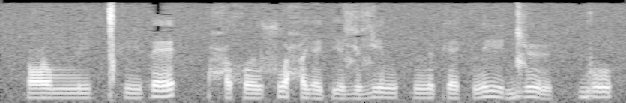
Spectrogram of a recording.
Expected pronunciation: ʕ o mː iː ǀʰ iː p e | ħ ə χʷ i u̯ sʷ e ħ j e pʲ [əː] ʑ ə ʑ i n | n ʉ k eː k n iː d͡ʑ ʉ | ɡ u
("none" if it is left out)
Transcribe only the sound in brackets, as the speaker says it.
əː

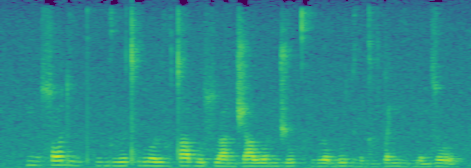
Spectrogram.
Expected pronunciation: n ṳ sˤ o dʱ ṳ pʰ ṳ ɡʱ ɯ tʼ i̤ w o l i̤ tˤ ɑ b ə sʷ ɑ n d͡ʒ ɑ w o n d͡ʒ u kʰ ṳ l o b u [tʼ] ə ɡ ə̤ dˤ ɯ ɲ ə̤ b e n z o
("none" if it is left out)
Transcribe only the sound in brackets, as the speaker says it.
dʱ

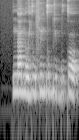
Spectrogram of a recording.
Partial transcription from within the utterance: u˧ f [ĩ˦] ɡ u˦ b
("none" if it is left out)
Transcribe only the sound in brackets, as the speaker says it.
ĩ˦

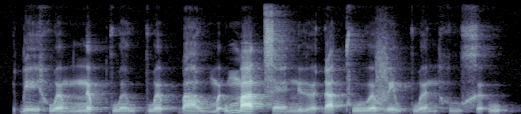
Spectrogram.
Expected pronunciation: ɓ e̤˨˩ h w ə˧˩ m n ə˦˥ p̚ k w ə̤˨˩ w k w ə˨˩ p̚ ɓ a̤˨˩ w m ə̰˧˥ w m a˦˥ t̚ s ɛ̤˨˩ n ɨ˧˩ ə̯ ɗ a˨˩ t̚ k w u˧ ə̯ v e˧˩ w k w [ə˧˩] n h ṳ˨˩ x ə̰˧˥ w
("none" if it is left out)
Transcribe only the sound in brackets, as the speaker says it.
ə˧˩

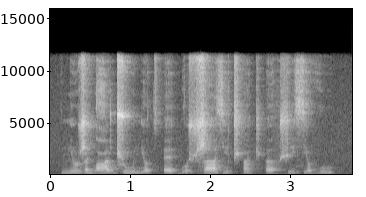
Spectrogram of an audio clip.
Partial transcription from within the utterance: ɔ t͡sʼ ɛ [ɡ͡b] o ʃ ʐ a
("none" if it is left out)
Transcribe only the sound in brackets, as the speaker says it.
ɡ͡b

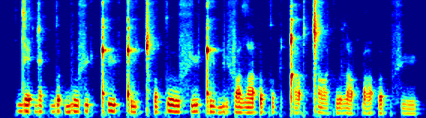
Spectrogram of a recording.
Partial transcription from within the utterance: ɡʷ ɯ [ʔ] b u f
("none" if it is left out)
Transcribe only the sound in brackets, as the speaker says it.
ʔ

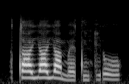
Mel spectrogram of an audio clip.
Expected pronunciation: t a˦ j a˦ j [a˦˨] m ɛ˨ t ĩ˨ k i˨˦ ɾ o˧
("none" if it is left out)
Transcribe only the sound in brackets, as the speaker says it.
a˦˨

